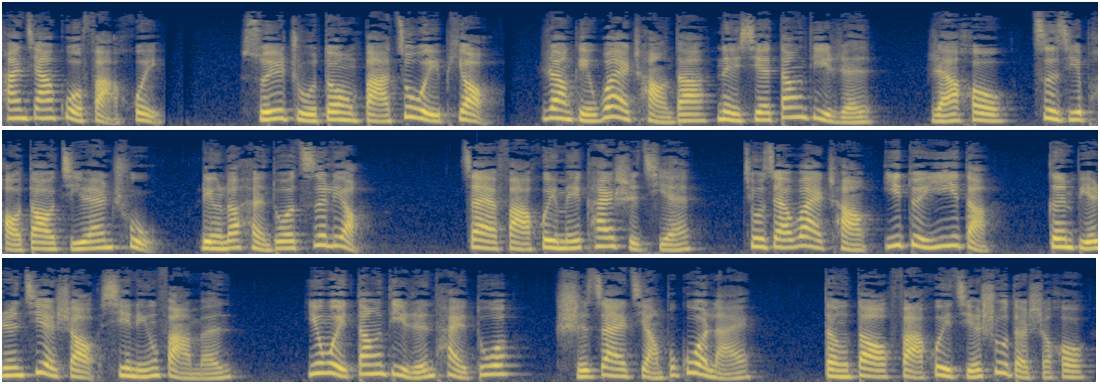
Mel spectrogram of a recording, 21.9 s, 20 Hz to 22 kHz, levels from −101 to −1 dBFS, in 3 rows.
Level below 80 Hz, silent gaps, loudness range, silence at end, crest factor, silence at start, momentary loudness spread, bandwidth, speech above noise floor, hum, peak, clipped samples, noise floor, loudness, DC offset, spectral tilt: -60 dBFS; none; 2 LU; 0.1 s; 16 dB; 0 s; 8 LU; 15.5 kHz; 50 dB; none; 0 dBFS; under 0.1%; -66 dBFS; -16 LUFS; under 0.1%; -4.5 dB/octave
